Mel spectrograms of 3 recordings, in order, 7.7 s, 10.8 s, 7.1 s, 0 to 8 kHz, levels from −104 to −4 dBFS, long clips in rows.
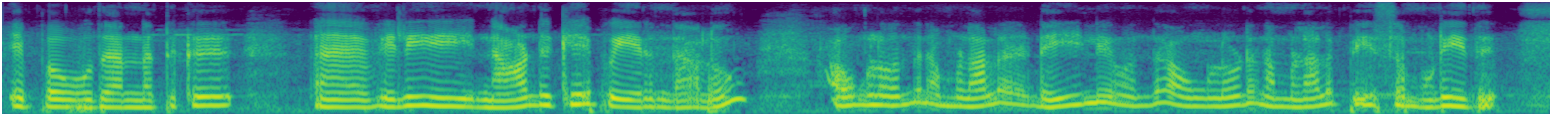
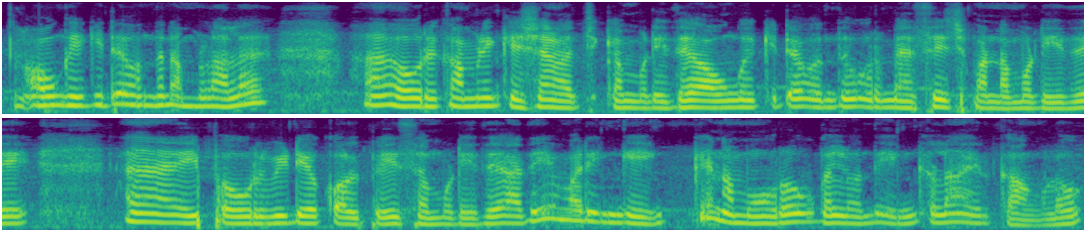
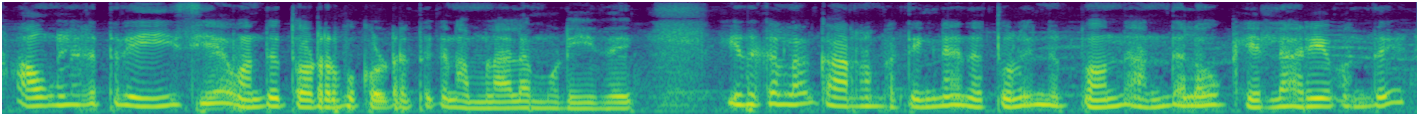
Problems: constant background noise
